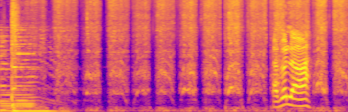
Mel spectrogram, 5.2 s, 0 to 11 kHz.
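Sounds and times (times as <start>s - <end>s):
knife sawing through a pumpkin: 0.2s - 5.2s
speech: 4.1s - 4.8s.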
